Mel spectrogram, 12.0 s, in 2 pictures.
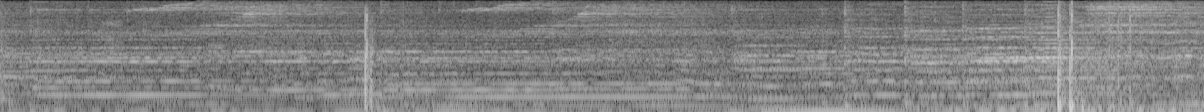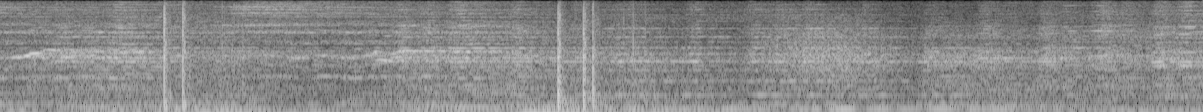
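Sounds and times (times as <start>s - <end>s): fireworks bursting: 0.0s - 3.6s, 4.8s - 10.5s
music playing: 0.0s - 12.0s.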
